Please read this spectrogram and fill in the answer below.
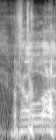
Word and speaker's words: Hila: We finally know how to pronounce her name. Hella, we'll still screw it up.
